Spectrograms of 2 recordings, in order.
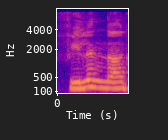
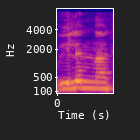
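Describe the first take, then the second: First: The first word begins with an f sound. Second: The first word begins with a v sound. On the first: The speaker calls it right. "फीलनदांक बोलते हैं" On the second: The speaker calls it wrong. "वीलनदांक नहीं बोलते"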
